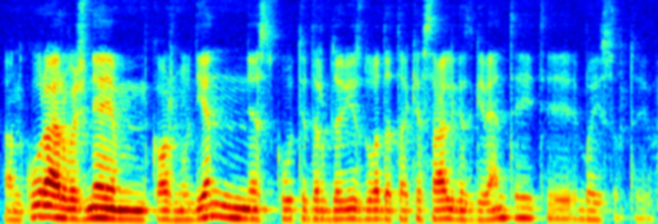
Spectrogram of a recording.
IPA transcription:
ɐn ˈkuːrɐ ɪr ʋɐʒʲɪˈnʲeːjɛm ˌkoːʒnuːˈdʲiɛn nʲɛs ˈkuː tʲɪ dɐrbdɐˈʋʲiːs ˈduɔdɐ tɐˈkʲɛs ˈsɑːlʲiːɡɐs ɡʲiːˈʋʲɛnt tɐɪ tʲɪ ˈbɐɪsʊ tɐɪ ˈʋɐ

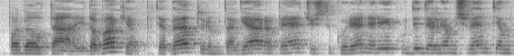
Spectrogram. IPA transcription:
ˈpɑːɡɐlˠ tɑː ɪ dɐˈbɐ kʲɛp tʲɛˈbʲæːtʊrʲɪm tɑː ˈɡʲæːrɐ ˈpʲæːt͡ʃʲʊ ɪʃʲsʲɪkʊˈrʲæːnʲɪ rʲɛɪk ˈdʲɪdʲɛlʲiɛm ˈʃʲʋʲɛnʲtʲiɛm

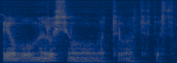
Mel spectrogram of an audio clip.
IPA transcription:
ˈjɛʊ ˈboːw ˈmʲeːrʊsʲɪ oː ˈʋɐt ʋɐt ˈtɐs

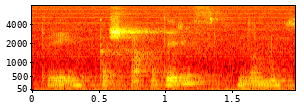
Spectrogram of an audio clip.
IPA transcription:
ˈtɐɪ kɐʃˈkɑː pɐdɐˈrʲiːs dʲɛlˠ ˈmuːs

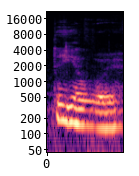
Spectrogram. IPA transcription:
tɐɪ ˈjɛʊ ɪ

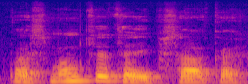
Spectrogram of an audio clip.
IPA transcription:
pɐs ˈmʊm tɐɪ ˈtɐɪp ˈsɑːkɐ

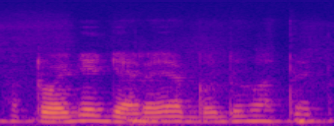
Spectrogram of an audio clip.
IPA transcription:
pɐˈtuɔɡʲɛɪ ɡʲɛˈrɐɪ ɐˈbʊdʊ ʋɐ ˈtɐɪp

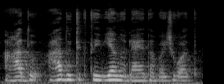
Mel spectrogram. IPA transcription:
ˈɑːduː ˈɑːduː tʲɪkˈtɐɪ ˈʋʲiɛnuː ˈlʲɛɪdoː ʋɐˈʒʲuɔt

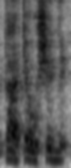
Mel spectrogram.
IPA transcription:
tɑː kʲɛʊˈʃʲɪnʲɪ

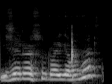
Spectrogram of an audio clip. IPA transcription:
zɐrɐˈsuː rɐˈjoːnɐs

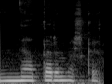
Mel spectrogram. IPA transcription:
ˈnʲɛ ˈtɐrʲmʲɪʃkɜ

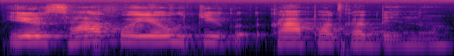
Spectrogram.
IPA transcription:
ɪr ˈsɑːkoː ˈjɛʊ tʲiː ˈkɑː pɐkɐˈbʲɪnoː

